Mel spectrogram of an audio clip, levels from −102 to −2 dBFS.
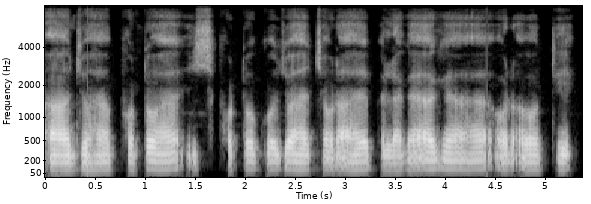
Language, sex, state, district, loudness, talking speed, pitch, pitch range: Hindi, male, Bihar, Begusarai, -20 LUFS, 200 wpm, 95 Hz, 90-100 Hz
